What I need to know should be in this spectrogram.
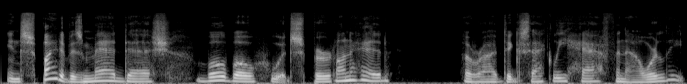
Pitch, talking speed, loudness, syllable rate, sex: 145 Hz, 155 wpm, -19 LUFS, 4.5 syllables/s, male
